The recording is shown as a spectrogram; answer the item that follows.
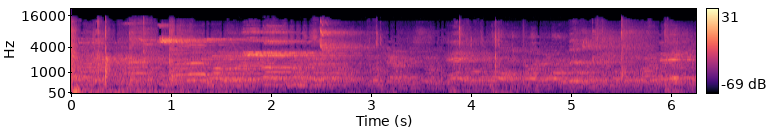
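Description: Quiet, echoing gymnasium background between volleyball rallies: faint distant voices of players and spectators, a few short high shoe squeaks on the hardwood court, and occasional light taps of a ball on the floor.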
